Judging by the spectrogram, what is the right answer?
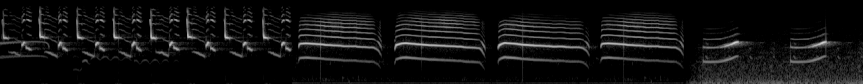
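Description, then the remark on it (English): A car alarm cycles through its modes: a burst of rapid electronic chirps, then four long descending wails, then a warbling siren. It is loud and sounds alone, with no talking. “And when people walk by them, like with a real car alarm, they'll sometimes trigger it without knowing it. And the cars will start shrieking and chirping and doing their thing.”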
